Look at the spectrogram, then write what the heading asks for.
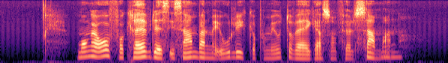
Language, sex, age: Swedish, female, 49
